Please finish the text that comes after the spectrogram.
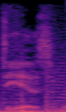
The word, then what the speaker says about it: Diaz: Yeah, it's pronounced Diaz.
